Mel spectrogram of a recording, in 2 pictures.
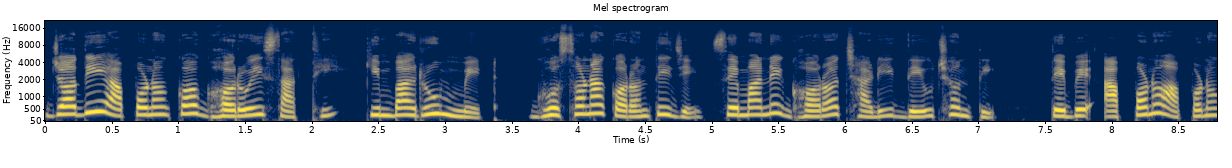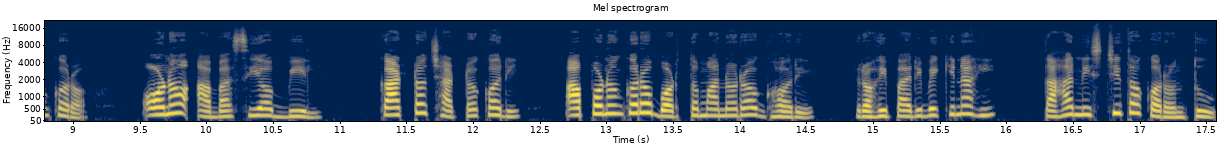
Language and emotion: Odia, neutral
